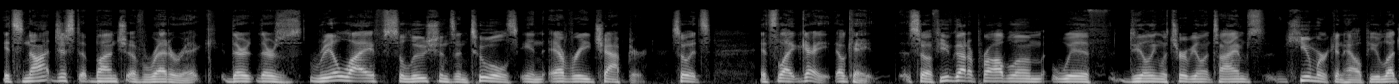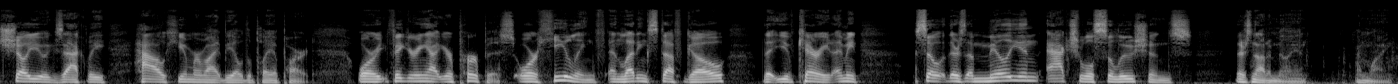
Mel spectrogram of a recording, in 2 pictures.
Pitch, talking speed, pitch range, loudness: 130 Hz, 170 wpm, 115-140 Hz, -22 LUFS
